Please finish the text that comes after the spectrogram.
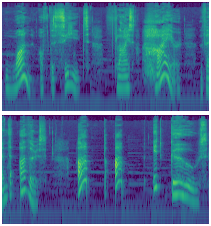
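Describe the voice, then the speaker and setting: Very slow, breathy low-voiced woman storyteller. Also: soft background music. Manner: slow, deliberate, expressive storytelling. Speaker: storybook narrator. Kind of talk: children's read-aloud narration.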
